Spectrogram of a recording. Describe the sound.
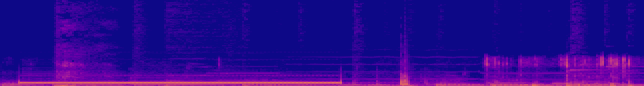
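Telephone dial tone while calling someone back: a steady, unbroken mid-pitched tone for about two seconds, cut off by clicks, then brief line noises and faint higher tones.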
